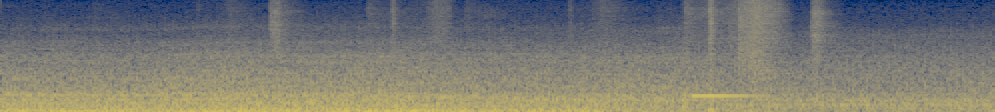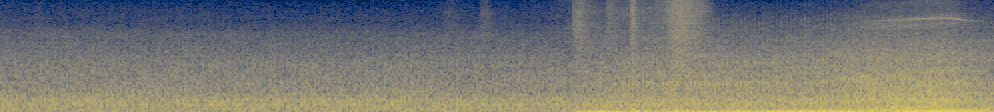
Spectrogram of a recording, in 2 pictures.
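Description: A truck engine rumbles steadily, idling low before revving up again.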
